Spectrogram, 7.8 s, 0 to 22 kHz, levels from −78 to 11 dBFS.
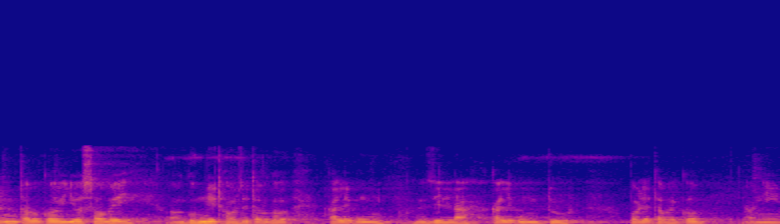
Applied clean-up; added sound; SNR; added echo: none; none; none; reverberation time 2.3 s.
